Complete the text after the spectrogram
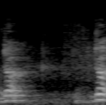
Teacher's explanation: И здесь у нас еще добавляется церебрализация, то есть получается из Ка такого низкого получается Га, довольно звонкое, высокое, и к нему еще добавляется вот этот изгиб языка, получается Джа.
